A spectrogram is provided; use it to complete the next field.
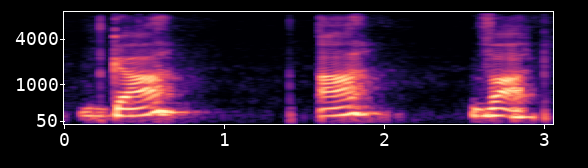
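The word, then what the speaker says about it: גאוה: we have this word ga'a, va. If we're doing the traditional break, this is the regular shva, and it's influencing this and turning it into a.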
